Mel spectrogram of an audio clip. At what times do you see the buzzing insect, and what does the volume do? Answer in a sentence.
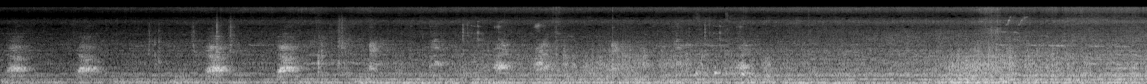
You can hear the buzzing insect from 0.0 to 11.4 s, getting louder.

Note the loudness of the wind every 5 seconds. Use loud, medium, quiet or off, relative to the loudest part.
medium, loud, loud.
